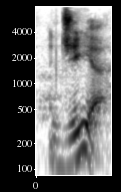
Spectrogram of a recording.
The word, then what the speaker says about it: dia: So D's go J. T's go ch. Spanish the word for day is what? In Spanish. Yeah. Dia. Yeah. Dia. Mhm. Okay. In Portuguese, gia.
